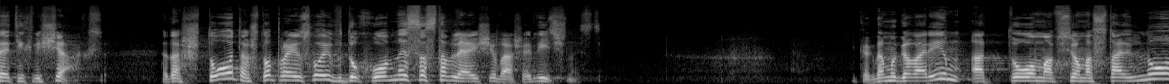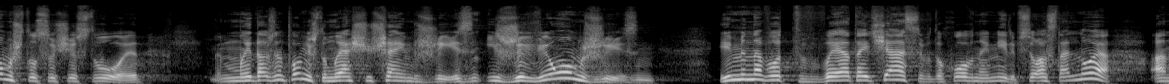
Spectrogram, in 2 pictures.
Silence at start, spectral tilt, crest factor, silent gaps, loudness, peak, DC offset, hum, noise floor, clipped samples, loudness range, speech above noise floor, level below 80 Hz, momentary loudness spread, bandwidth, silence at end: 0 s; -4.5 dB/octave; 18 dB; none; -19 LUFS; -2 dBFS; under 0.1%; none; -63 dBFS; under 0.1%; 6 LU; 44 dB; -52 dBFS; 10 LU; 17 kHz; 0 s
